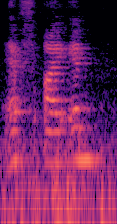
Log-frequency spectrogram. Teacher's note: I don't make any closure. There is a gap between my upper teeth and the lower lip. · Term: fricative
